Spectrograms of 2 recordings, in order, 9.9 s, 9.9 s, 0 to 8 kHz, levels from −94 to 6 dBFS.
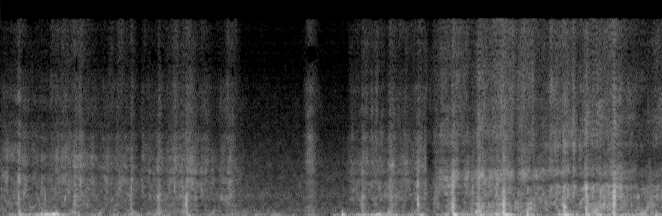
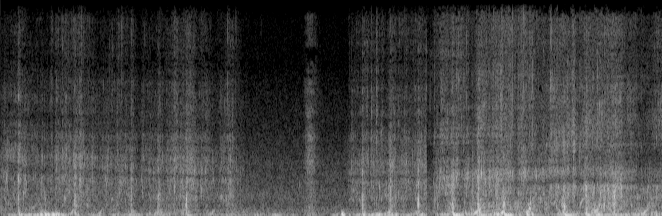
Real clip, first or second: second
